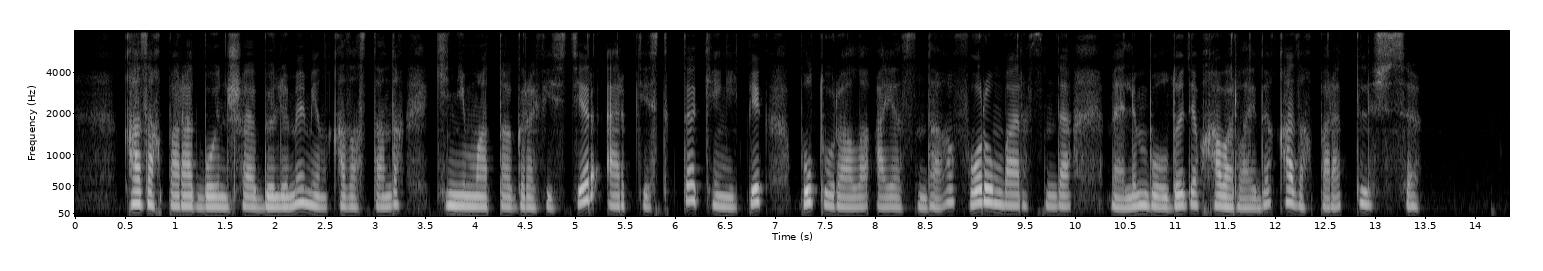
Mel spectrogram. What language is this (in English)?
Kazakh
